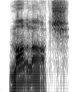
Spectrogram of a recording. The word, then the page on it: Moloch: British English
